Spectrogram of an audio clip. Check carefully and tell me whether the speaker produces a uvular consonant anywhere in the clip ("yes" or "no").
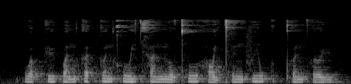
no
